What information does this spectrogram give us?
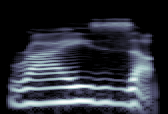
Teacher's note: So starting I and rising. Rise up. The Z will connect. Rise up. And that little mark is there to remind you to just hold and not release up.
